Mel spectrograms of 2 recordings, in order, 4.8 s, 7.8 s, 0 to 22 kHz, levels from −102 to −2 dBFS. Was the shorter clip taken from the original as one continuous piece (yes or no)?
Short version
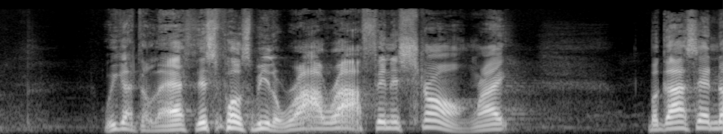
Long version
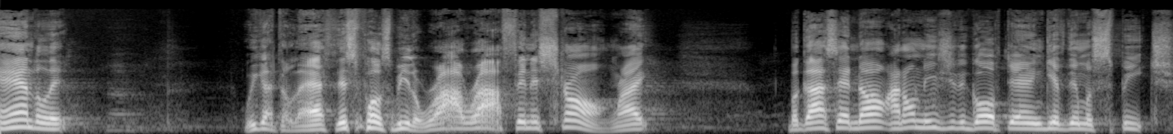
yes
